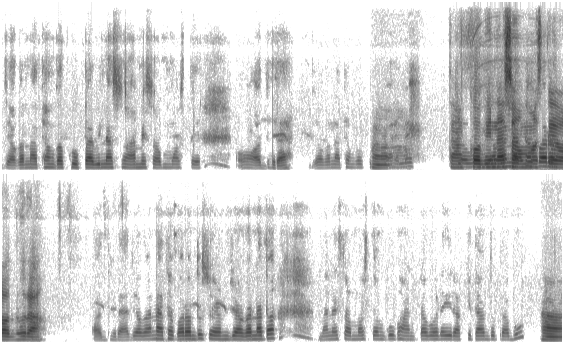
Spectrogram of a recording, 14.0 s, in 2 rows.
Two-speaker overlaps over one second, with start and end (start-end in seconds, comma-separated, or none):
5.7-7.4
